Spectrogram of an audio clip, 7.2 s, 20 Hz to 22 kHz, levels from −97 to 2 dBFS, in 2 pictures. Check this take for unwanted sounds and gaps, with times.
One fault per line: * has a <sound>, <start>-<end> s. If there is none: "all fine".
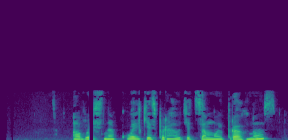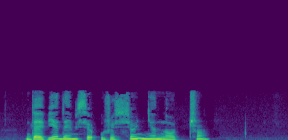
* has a dropout, 1.1-1.2 s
